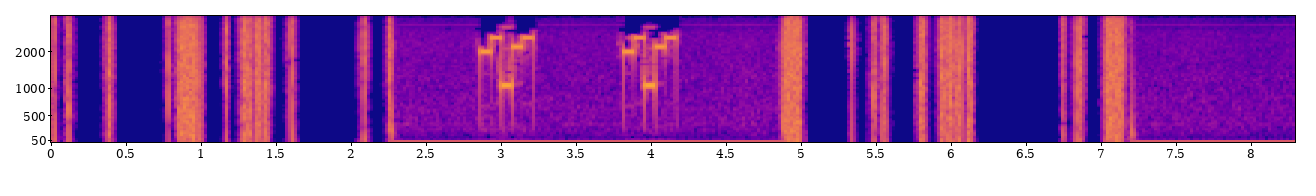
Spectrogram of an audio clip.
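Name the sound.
radio alerting tone sequence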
